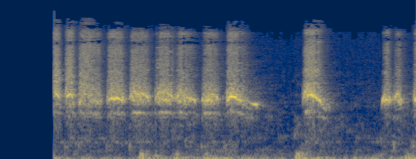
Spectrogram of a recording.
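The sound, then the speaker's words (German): A streamer deliberately whistles loudly into his microphone, piercing, harsh and distorted, in a rapid run of short shrill bursts, a brief pause, then a few more blasts. “Und dann pfeift er mit Absicht laut ins Mikrofon,”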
